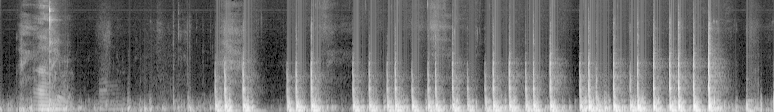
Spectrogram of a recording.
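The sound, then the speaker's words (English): A long, elaborate knocking pattern on a door, the special knock printed on a 'grapes' ticket: dozens of sharp, hollow raps in quick rhythmic bursts separated by short pauses, fairly loud and steady, after a brief murmur at the start. “Dude, what was the knock on the door they put on the grapes ticket?”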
